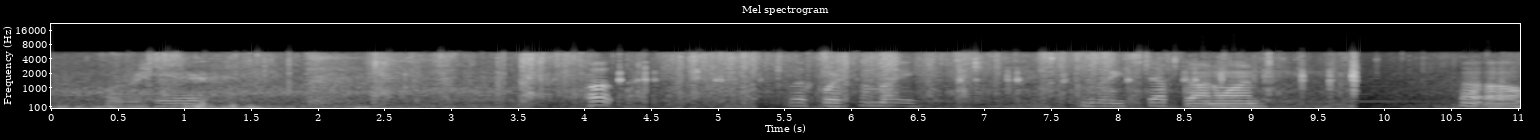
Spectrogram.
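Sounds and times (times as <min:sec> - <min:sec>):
footsteps crunching through dry leaves: 0:00.4 - 0:09.4.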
